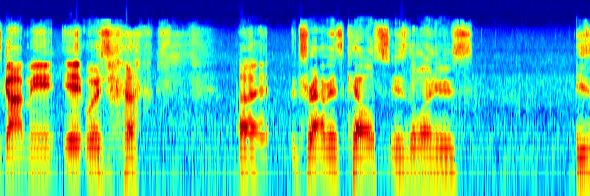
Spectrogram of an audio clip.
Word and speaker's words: Kelce: I was talking about Jason Kelce. and yes, it's Kelce. It's not Kelsey.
